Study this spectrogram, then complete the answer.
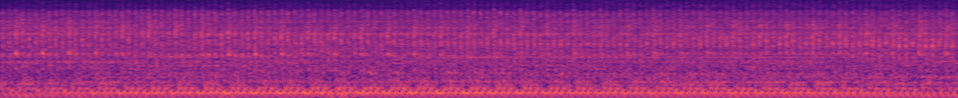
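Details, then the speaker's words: Bassvan project van first start running off its fuel tank, a bit smoky, gauges dead: after briefly seeming to die it settles into a steady, even idle with a smooth low hum, no misses or knocks. "oh is it dying oh no it's just chilled out oh it's idling so nicely"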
